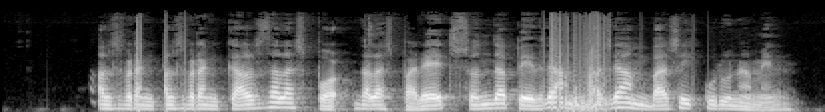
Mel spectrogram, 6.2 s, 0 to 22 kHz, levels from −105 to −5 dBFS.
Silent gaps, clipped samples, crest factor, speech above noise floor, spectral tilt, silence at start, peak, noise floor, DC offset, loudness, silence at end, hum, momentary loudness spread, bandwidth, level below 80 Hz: none; under 0.1%; 14 dB; 49 dB; -8 dB/octave; 0.75 s; -2 dBFS; -65 dBFS; under 0.1%; -17 LUFS; 0.25 s; none; 5 LU; 13.5 kHz; -44 dBFS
